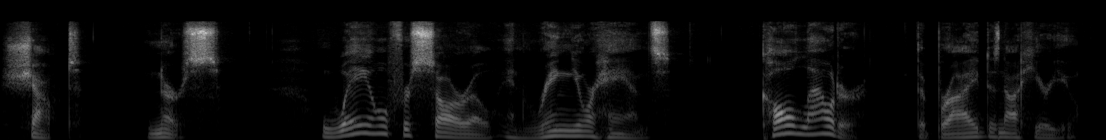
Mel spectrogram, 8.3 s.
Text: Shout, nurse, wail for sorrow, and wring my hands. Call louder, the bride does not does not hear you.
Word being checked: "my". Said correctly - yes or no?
no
